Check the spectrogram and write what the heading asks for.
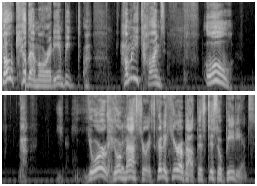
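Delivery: very loud, high, angry teacher scolding. Voicing a tantrum-throwing giant ordering her giants to attack: scolding like a teacher. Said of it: "pointing at you like a, like a teacher".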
